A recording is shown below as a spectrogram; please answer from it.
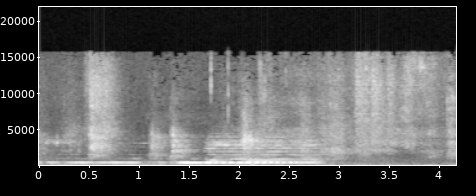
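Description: A steady held tone, joined about one and a half seconds in by several higher steady tones sounding together like a chord. All of them stop shortly before three seconds in.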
